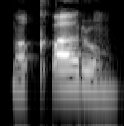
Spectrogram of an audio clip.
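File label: "maqiar" plural, Archi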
